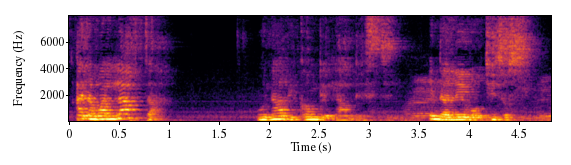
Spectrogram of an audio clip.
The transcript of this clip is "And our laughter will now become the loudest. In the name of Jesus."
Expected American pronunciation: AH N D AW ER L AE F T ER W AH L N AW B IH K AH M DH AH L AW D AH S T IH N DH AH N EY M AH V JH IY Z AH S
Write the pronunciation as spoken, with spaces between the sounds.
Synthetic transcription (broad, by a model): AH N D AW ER L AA F T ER W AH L N AW B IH K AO M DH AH L AW D AH S T IH N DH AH N EY M AH V JH IY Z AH S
